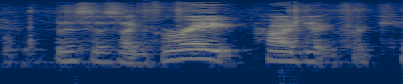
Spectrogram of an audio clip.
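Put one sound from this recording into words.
Scissors snip through paper.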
